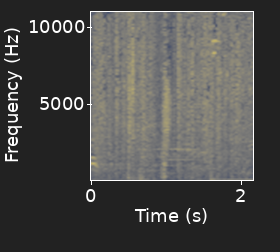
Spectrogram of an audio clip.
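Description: Shotgun blasts in the Fortnite video game, two heavy booming shots about a second apart amid loud battle noise and gunfire, close and punchy.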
